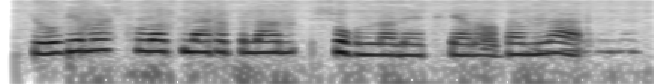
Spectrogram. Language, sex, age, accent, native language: Uzbek, female, 18-24, Surxondaryo, Uzbek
